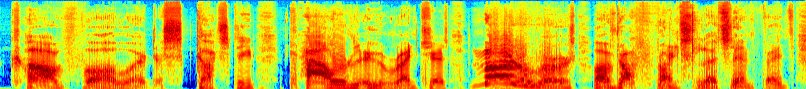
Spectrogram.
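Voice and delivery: loud, slow monstrous dragon voice with a shout; a raging dragon taunting his prey; furious dragon threat. Acted. Deathwing threatens the heroes, furious and loud. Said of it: "his voice like fire".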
